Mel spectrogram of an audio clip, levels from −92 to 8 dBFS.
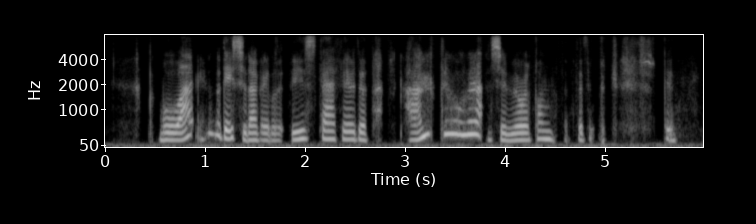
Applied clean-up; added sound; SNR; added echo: neural diffusion model UNIVERSE++.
